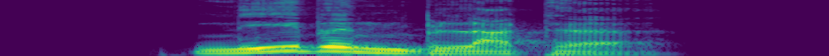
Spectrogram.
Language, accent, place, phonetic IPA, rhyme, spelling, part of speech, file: German, Germany, Berlin, [ˈneːbn̩blatə], -eːbn̩blatə, Nebenblatte, noun, De-Nebenblatte.ogg
- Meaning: dative of Nebenblatt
